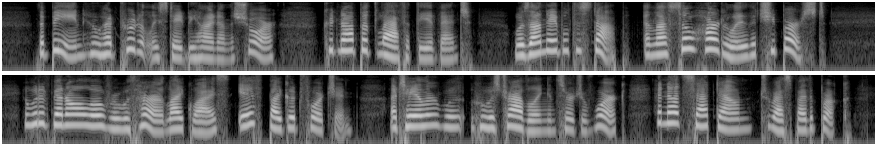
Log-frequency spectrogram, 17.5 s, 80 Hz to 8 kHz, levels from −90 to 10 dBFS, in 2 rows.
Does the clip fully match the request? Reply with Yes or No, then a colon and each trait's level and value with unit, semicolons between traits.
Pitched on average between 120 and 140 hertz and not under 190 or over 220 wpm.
No: high, 245 Hz; fast, 205 wpm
